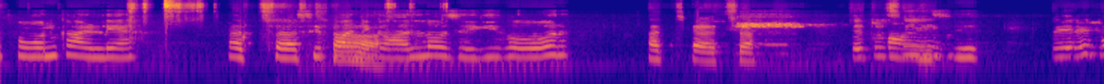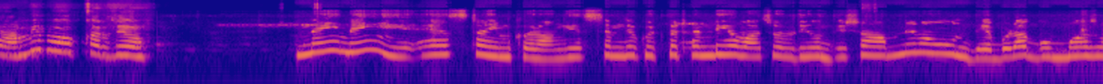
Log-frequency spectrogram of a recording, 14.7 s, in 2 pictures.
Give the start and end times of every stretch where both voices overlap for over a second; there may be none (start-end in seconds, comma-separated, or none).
none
